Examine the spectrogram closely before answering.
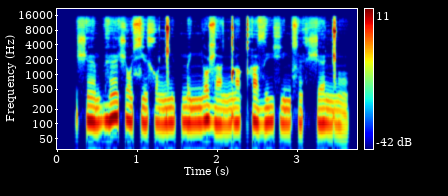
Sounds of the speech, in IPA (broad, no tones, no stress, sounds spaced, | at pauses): ʃ ɛ̃ bʱ ɛ̃ ʃ ɔ ɕ ɪ x ɔ ŋ͡ǁ i p m ɛ ɲ ɔ ʐ a ŋ͡ǃ a qʰ ə z i x i ɲ ɬ ɛ̃ x ʃ ɛ ŋ͡ǁ õ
